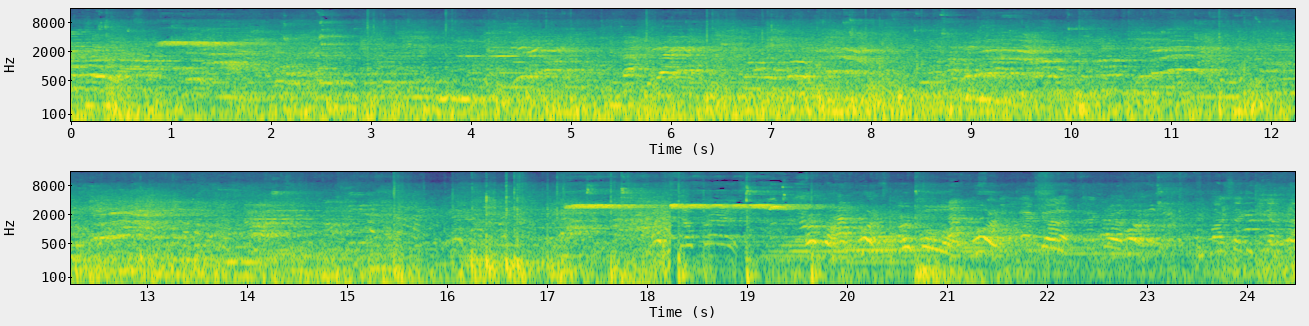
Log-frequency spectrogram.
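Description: Young children shout and chatter in a large echoing hall.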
